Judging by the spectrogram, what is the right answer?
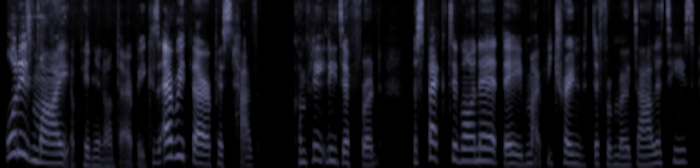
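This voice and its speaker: A woman therapist hosting her own channel, talking casually and quickly, laughing often and saying "like" a lot. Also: mid-range voice, lively intonation, a bit bright, dry recording. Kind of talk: casual talk to camera.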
